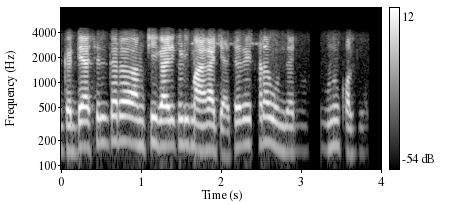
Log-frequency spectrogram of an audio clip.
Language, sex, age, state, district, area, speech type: Marathi, male, 18-30, Maharashtra, Yavatmal, rural, conversation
